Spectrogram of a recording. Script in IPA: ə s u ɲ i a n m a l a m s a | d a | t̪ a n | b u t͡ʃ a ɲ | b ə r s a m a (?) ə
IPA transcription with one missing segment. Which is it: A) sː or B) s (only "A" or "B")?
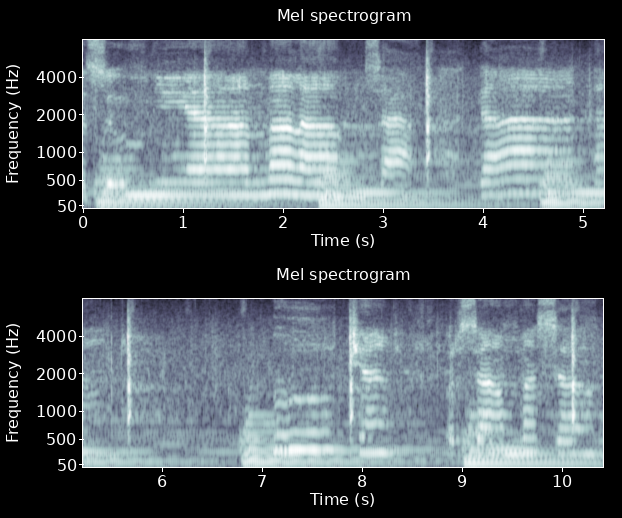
B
